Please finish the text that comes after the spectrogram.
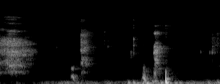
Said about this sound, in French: Pardon. le petit éternuement, excusez-moi.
